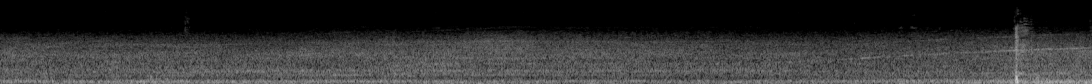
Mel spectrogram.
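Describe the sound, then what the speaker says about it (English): A TAP Express airliner taking off, its broad jet and engine roar filling the scene steadily at moderate distance, with a rising whine building underneath and a brief sharp click near the end. "That Tap Express is going to start taking off soon."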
